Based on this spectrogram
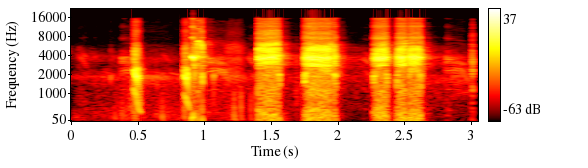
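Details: A black francolin (Francolinus francolinus) gives its harsh, grating call: two thin downslurred notes, then four loud rasping bursts in quick succession, the whole phrase lasting about two seconds.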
